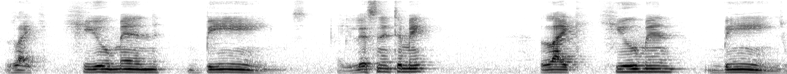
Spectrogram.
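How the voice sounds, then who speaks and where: Deep voiced guy from venezuela, slow and emphatic, lots of "okay", roomy echo. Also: fairly bright tone. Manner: emphatic, repeats "okay" and rhetorical questions. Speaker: vlog host. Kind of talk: direct-to-camera commentary.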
